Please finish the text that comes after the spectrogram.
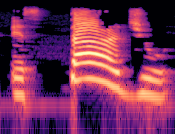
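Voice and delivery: estádio slowly, with a loud, long tá; lengthened stressed syllable. Shown as a demonstration. Teacher giving examples of proparoxytones, drawing out tá in estádio. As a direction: punch and stretch tá in estádio. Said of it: "a sílaba mais forte a gente se demora".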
